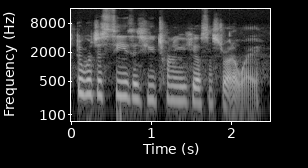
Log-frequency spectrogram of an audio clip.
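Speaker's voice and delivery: normal talking voice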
